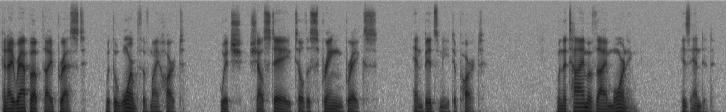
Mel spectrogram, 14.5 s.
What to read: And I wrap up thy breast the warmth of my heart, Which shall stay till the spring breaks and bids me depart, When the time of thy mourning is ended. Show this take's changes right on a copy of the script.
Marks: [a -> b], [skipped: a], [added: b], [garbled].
And I wrap up thy breast [added: with] the warmth of my heart, Which shall stay till the spring breaks and bids me depart, When the time of thy mourning is ended.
